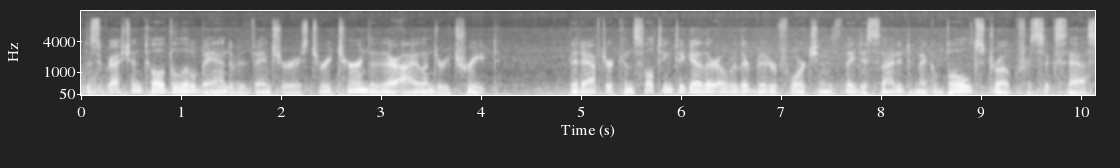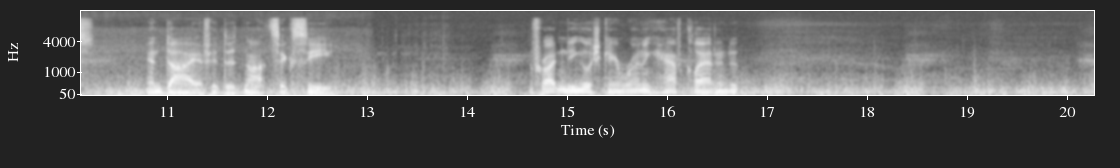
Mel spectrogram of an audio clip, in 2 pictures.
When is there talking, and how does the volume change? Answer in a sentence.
You can hear the talking from 0.0 to 12.8 s, at a steady volume; and briefly from 14.6 to 16.8 s.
